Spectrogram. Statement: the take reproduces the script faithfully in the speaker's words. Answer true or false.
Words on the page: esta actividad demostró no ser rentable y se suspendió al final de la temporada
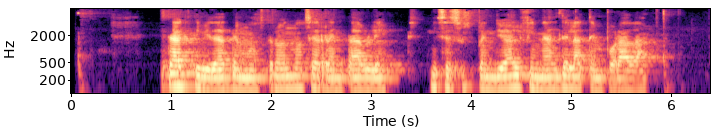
true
